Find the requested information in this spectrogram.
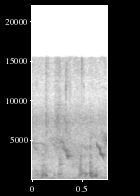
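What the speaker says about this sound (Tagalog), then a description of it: "nag-aaway pa yung mga tandang." Roosters squabbling beside a house on a small backyard chicken farm, giving low, agitated clucks and scuffling, a short, close burst without speech.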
